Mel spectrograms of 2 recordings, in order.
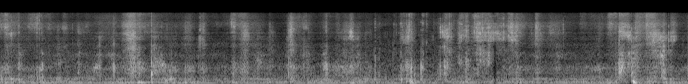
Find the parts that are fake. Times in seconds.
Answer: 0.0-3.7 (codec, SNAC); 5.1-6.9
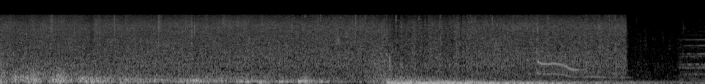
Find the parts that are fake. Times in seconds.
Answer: 0.0-2.9 (autoencoder, DAC-VAE)

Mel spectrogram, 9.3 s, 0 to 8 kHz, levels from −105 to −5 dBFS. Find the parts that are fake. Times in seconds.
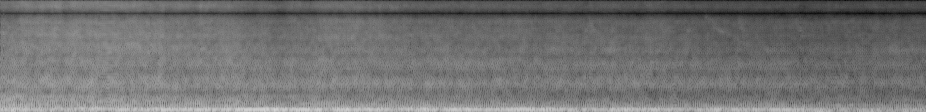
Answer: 0.0-9.3 (vocoder, Vocos)

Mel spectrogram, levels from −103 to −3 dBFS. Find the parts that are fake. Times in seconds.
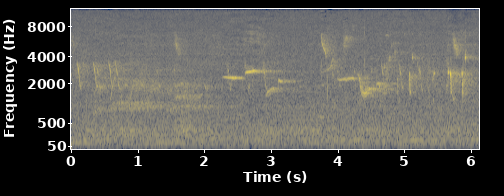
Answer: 0.7-2.9 (autoencoder, DAC-VAE); 5.2-6.1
